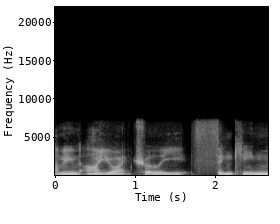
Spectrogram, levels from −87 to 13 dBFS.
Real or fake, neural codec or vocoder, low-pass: fake; codec, 16 kHz, 1 kbps, X-Codec, HuBERT features, trained on general audio; 7.2 kHz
